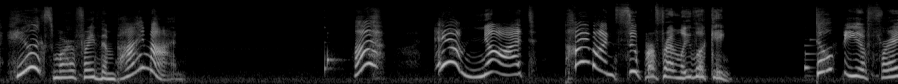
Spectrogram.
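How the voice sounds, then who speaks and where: A woman voicing a tiny, chatty, excitable female companion creature who refers to herself by name, in game voice acting over loud music. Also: very high voice, very noisy, full character voice. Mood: cheeky.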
